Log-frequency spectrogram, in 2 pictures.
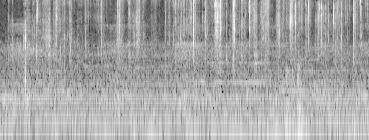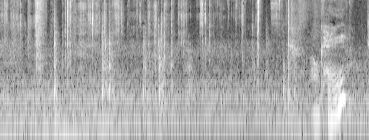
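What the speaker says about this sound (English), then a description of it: "we're just going to peel it off of there. And then we'll kind of punch it out a little bit carefully" Paper die-cut gate piece with an adhesive backing, peeled off its sheet and carefully punched out during card making: soft, close tearing and crinkling rustles with light scratchy handling, faint throughout, with a slightly louder burst of crinkling near the end.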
